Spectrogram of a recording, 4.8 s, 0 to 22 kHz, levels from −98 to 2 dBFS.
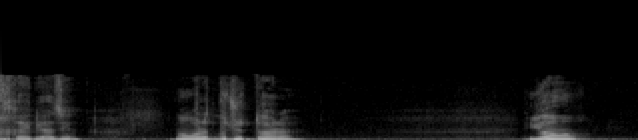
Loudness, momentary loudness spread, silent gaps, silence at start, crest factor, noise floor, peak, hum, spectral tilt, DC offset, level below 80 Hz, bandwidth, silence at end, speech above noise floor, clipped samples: -39 LUFS; 13 LU; none; 0 s; 16 dB; -74 dBFS; -24 dBFS; none; -8 dB/octave; under 0.1%; -60 dBFS; 10.5 kHz; 0.45 s; 36 dB; under 0.1%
